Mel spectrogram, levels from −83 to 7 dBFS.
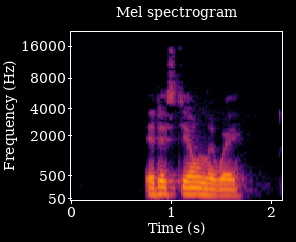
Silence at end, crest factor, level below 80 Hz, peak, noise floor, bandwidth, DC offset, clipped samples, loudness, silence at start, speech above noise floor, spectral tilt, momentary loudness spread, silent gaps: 0.4 s; 16 dB; -60 dBFS; -4 dBFS; -85 dBFS; 16.5 kHz; under 0.1%; under 0.1%; -19 LUFS; 0.75 s; 67 dB; -7 dB/octave; 10 LU; none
